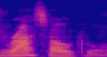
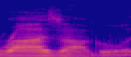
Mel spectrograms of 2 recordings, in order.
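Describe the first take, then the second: First: The first word sounds like 'Russ'. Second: The first word does not sound like 'Russ'. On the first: The speaker calls it right. "It's Ras, like, or Russ" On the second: The speaker calls it wrong. "not Raz Al Ghul"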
